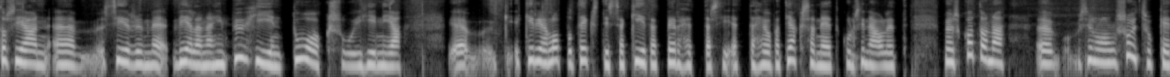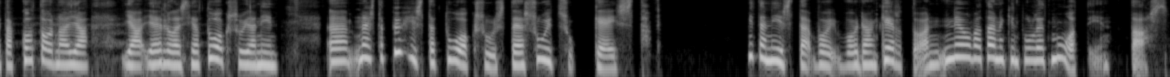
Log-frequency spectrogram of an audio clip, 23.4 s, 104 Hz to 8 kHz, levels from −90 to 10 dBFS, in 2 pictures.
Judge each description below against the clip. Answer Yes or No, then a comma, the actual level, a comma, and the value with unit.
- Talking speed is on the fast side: No, average, 130 wpm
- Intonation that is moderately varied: Yes, average, 4.3 semitones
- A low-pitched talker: No, high, 230 Hz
